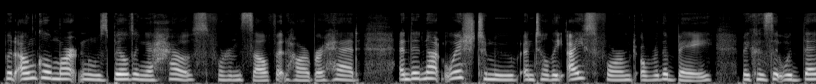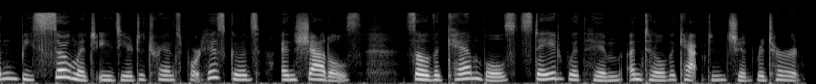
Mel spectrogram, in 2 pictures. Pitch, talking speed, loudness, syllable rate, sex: 220 Hz, 185 wpm, -19 LUFS, 4.7 syllables/s, female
